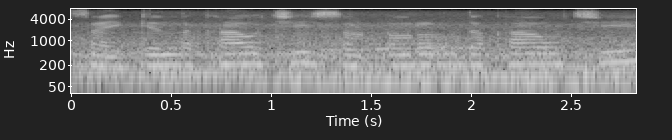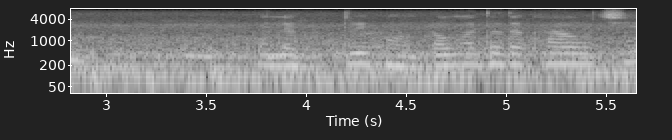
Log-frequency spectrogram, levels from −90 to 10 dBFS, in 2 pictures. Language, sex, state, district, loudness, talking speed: Odia, female, Odisha, Khordha, -15 LUFS, 95 wpm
